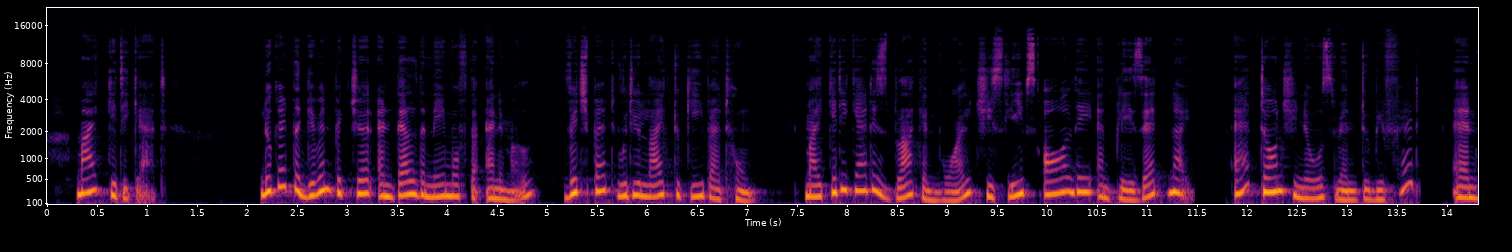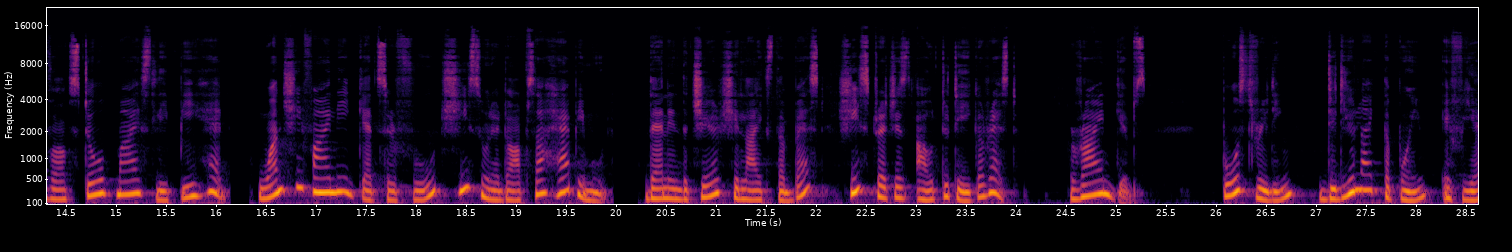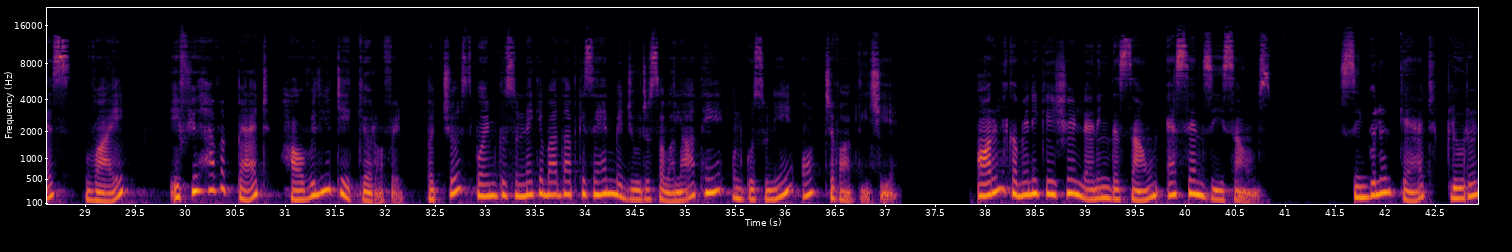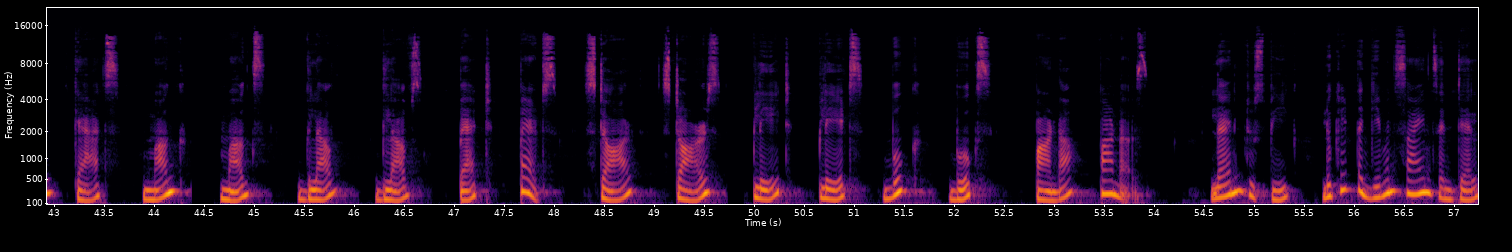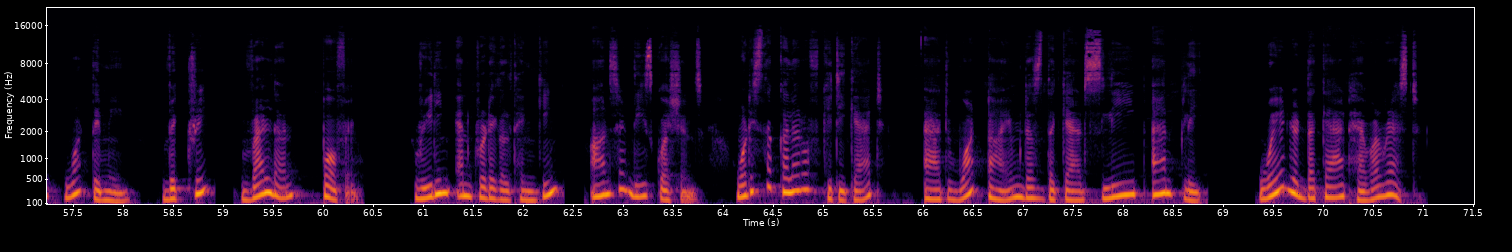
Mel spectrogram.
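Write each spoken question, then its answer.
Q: What is the color of kitty cat?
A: Black and white

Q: At what time does the cat sleep and play?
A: She sleeps all day and plays at night

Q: Where did the cat have a rest?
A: In the chair she likes the best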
